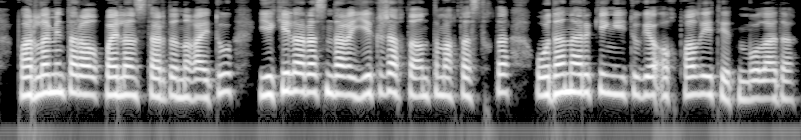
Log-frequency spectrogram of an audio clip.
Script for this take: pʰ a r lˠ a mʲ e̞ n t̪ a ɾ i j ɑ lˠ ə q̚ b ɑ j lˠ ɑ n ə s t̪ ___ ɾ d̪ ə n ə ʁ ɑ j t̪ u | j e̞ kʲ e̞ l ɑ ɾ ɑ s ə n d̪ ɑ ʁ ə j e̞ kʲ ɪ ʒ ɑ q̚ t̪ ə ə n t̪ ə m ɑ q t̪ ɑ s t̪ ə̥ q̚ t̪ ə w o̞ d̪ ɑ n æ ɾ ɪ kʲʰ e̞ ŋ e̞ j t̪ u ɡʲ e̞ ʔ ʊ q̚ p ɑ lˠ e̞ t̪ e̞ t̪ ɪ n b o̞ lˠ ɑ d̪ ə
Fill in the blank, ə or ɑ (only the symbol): ɑ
